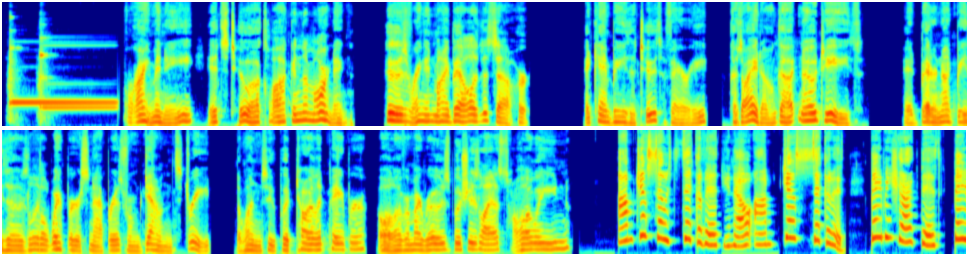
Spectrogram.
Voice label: Characters old young

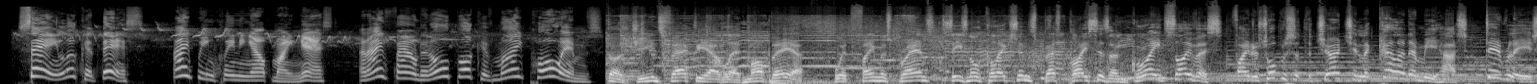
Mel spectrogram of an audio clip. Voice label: Characters and Accents

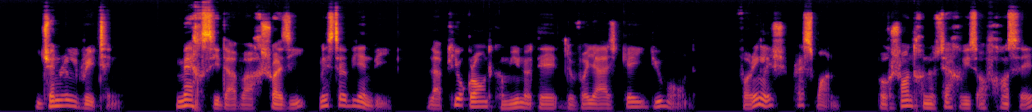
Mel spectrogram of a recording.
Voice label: French IVR

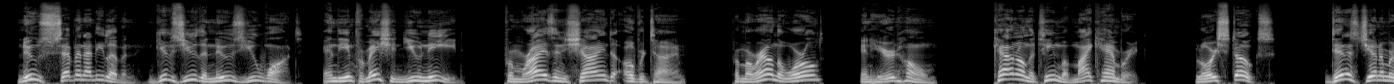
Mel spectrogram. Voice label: News

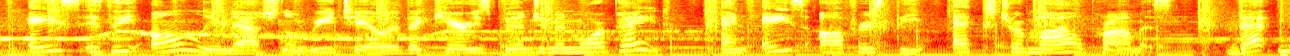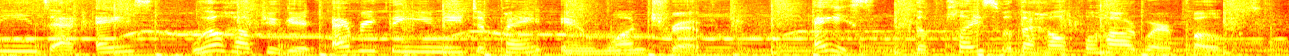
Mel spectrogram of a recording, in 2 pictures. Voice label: Commercial; Ace Hardware

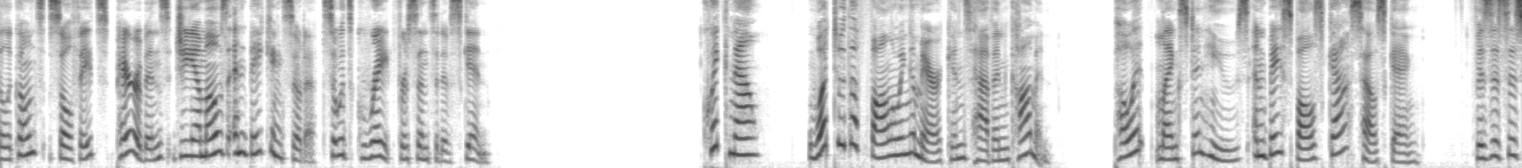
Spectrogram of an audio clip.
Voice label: Ad with Millenial Voice

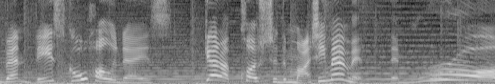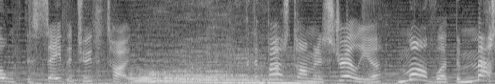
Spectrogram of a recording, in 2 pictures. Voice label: Sydney Zoo Megalodon, Child, Boy, Kid Male Voice

